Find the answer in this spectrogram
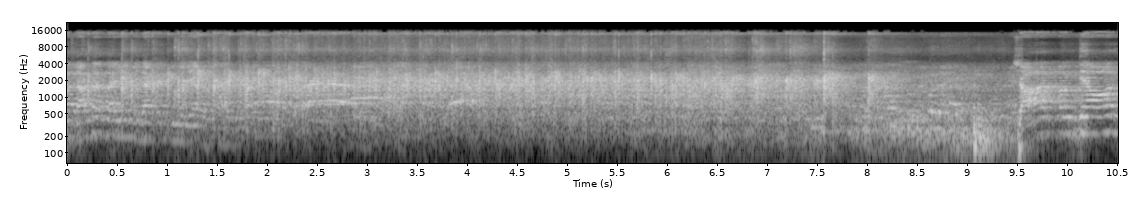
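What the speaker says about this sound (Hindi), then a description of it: "एक बार ज्यादा ताली बजा करके" Audience clapping at a Hindi poetry recital in an auditorium: dense, loud, sustained applause from a large crowd filling the whole stretch, tapering slightly near the end.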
